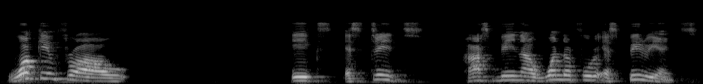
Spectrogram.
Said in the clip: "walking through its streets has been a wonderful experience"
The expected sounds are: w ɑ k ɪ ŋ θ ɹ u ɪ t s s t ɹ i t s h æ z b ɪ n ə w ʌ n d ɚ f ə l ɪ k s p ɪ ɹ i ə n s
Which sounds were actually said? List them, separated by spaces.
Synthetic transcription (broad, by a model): w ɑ k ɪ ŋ f ɹ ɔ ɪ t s s t ɹ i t h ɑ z b ɪ n ə w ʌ n d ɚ f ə l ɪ k s p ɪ ɹ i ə n s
